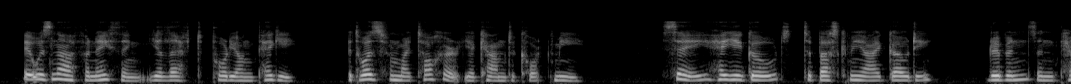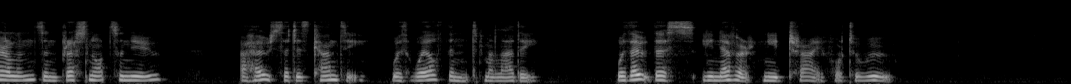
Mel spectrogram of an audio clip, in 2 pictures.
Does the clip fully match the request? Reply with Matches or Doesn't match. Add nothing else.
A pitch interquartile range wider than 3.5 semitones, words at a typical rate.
Doesn't match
